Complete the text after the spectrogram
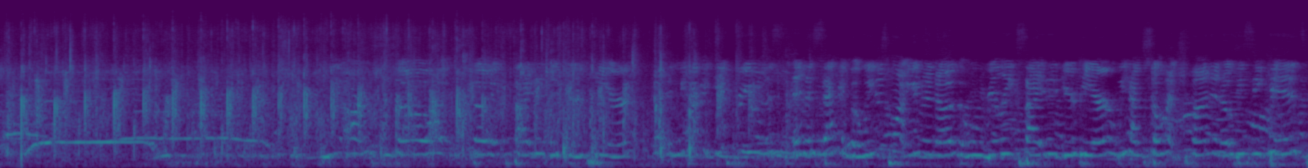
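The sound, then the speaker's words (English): A church audience at a Sunday service applauds warmly and steadily to welcome new children, many hands clapping in a dense, continuous patter with some cheering and voices mixed in, sustained at an even level throughout. “So let's welcome them by giving them a big round of applause.”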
